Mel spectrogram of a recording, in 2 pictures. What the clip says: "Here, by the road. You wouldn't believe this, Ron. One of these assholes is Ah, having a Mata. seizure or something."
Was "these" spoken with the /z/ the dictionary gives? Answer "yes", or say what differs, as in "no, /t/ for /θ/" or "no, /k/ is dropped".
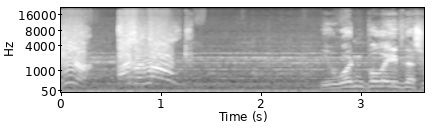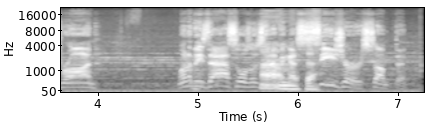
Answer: yes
